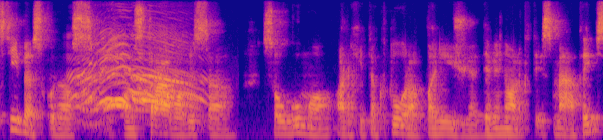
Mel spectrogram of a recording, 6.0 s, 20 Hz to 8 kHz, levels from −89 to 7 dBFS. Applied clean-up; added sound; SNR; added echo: none; Cheering; -2 dB; none.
